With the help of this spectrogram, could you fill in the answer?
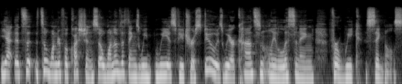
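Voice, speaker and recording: A woman with an American accent speaks at a moderate pace and a medium pitch, with very even loudness. Her intonation is fairly even, and she hardly pauses at all. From US Midwest, Wisconsin. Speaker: futurist and consultant. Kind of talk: interview conversation.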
